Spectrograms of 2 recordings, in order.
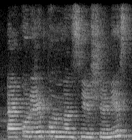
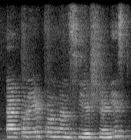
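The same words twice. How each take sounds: The two takes are said the same way.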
